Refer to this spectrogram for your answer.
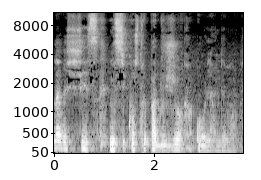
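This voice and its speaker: A man's voice at medium pitch, very slow pace, and ordinary pitch variation. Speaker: YouTuber giving life advice. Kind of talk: casual vlog monologue. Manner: relaxed, laid-back.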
